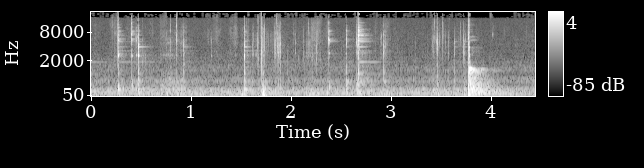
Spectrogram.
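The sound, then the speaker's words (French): Scattered small clicks and scrapes of handling a bottle of 2019 Château de Fleury, a Gamay wine from Beaujolais, then a single sharp pop near the end as the cork comes free, with a brief ringing tail. No one speaks. “Voilà, donc on va ouvrir un Château de Fleury 2019.”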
